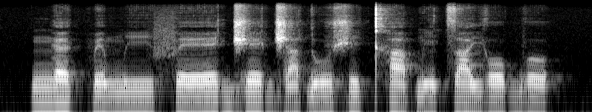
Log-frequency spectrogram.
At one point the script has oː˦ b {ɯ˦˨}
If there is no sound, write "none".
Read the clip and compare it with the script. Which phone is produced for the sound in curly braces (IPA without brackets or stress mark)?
ʊ˦˨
